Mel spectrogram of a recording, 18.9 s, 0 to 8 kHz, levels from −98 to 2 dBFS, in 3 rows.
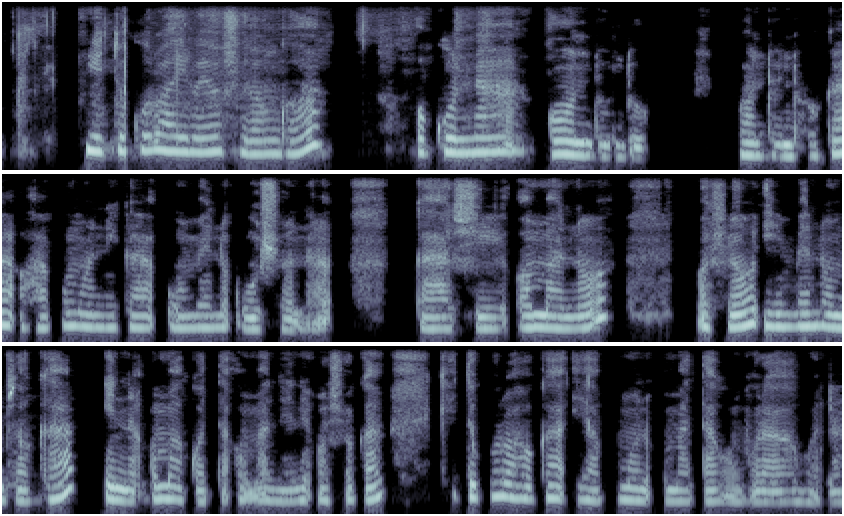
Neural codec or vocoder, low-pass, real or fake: none; 7.2 kHz; real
